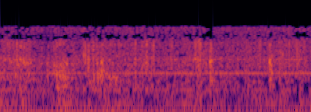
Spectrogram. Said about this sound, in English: and footsteps nearer, nearer, nearer, nearer, nearer.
